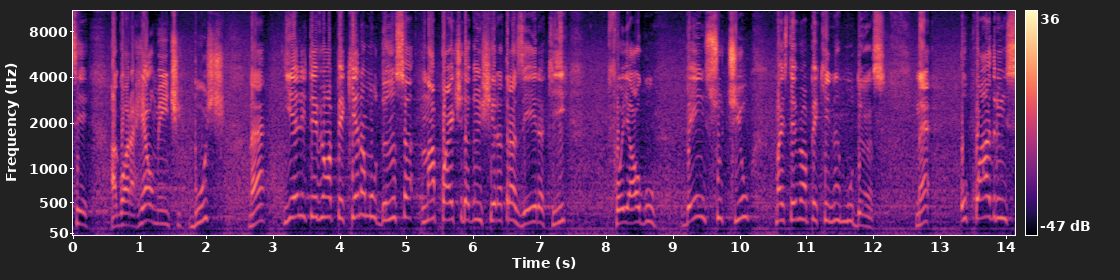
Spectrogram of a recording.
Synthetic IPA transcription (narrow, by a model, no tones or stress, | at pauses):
seaɡɔɾɐɦeawmẽnt͡ʃɪbuʃt͡ʃɪ̥nɛɪelɪt̪evɪũmɐpekẽnɐmud̪ɐ̃sɐnɐpaɾt͡ʃɪd̪ɐɡɐ̃ʃejɾɐt̪ɾazejɾɐːki | fojawɡʊbẽj̃sut͡ʃiwmɐst̪evɪũmɐpekẽnɐmud̪ɐ̃sɐ̥ | nɛ | ʊkwad̪ɾʊĩs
